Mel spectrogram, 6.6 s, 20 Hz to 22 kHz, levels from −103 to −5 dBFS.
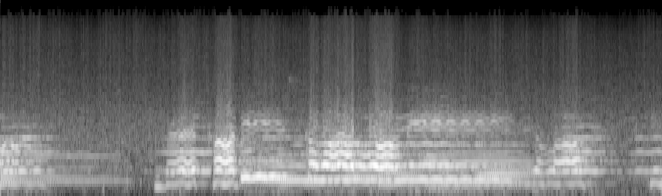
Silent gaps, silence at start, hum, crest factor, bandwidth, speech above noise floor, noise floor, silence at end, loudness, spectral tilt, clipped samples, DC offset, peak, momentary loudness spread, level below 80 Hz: none; 0 s; none; 16 dB; 9.8 kHz; 30 dB; -45 dBFS; 0 s; -16 LUFS; -7 dB/octave; under 0.1%; under 0.1%; -2 dBFS; 17 LU; -70 dBFS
